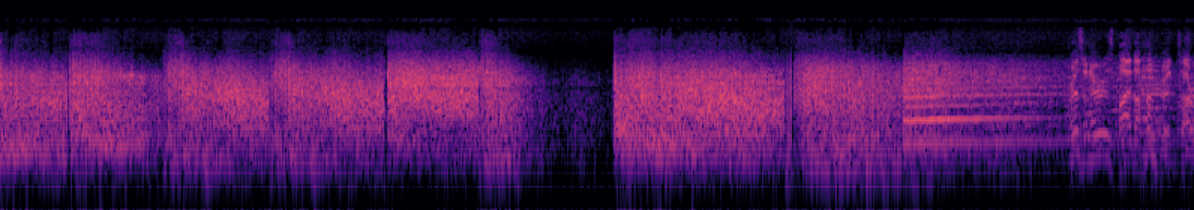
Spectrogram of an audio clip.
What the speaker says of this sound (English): Allied tanks and guns take up the fight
